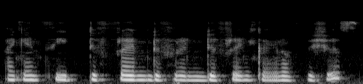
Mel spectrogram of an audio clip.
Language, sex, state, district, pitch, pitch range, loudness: English, female, Karnataka, Bangalore, 205 Hz, 200-215 Hz, -17 LUFS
